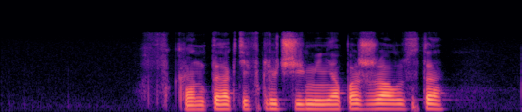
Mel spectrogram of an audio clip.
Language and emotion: Russian, angry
